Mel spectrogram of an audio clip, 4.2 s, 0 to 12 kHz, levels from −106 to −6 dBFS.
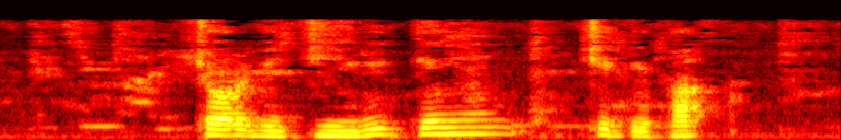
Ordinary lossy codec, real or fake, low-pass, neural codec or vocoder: AAC, 32 kbps; fake; 7.2 kHz; codec, 16 kHz, 16 kbps, FreqCodec, smaller model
